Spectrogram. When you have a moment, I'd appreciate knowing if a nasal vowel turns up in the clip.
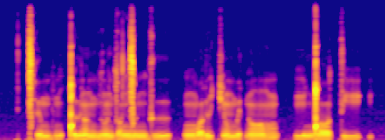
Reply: yes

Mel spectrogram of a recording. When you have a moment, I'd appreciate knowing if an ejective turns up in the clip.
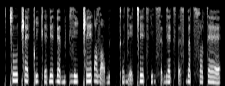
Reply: yes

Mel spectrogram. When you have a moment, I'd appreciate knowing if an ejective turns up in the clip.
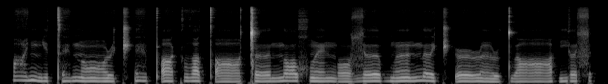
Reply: yes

